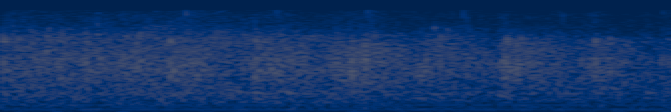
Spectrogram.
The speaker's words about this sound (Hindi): वाह, ताली बजाइए।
